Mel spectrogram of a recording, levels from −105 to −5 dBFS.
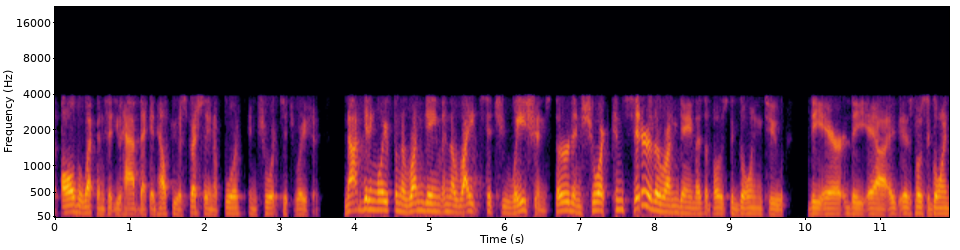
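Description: From start to finish the speech carries heavy G.723.1 codec damage. Nothing passes above 3.8 kHz, and the slow 30 ms frame updates leave it muffled and hoarse with smeared consonants, consistent with a rate near 6.3 kbit/s. A spectrogram shows a flat ceiling at 3.8 kHz and blocky, blurred harmonics.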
